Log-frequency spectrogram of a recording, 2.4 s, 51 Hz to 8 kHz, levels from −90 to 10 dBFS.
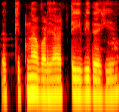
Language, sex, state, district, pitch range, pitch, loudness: Hindi, male, Uttar Pradesh, Budaun, 115-120 Hz, 115 Hz, -20 LUFS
